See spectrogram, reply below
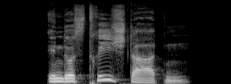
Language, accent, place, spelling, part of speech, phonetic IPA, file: German, Germany, Berlin, Industriestaaten, noun, [ɪndʊsˈtʁiːˌʃtaːtn̩], De-Industriestaaten.ogg
- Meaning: plural of Industriestaat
